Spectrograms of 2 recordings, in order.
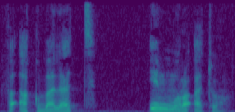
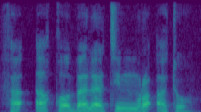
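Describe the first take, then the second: First: A stop and glottal catch begin the second word. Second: The words run together with no glottal catch. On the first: The speaker calls it wrong. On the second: The speaker calls it right.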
